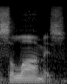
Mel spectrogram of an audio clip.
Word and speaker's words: Salamis: Battle of Carrhae, Battle of Esculum, Battle of Telamon, and the Battle of Salamis. I just want to say it's actually Salami pronounced salamis.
